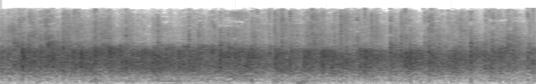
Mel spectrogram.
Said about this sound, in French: C'est fort, non? On va applaudir le Seigneur ensemble.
